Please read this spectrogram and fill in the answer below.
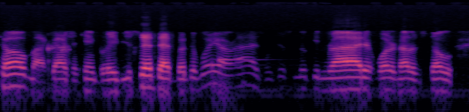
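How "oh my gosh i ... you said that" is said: put-on laughing speech, quieter. Retelling a wrestler who couldn't stop laughing: imitating someone laughing while talking. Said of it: "he couldn't stop laughing".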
